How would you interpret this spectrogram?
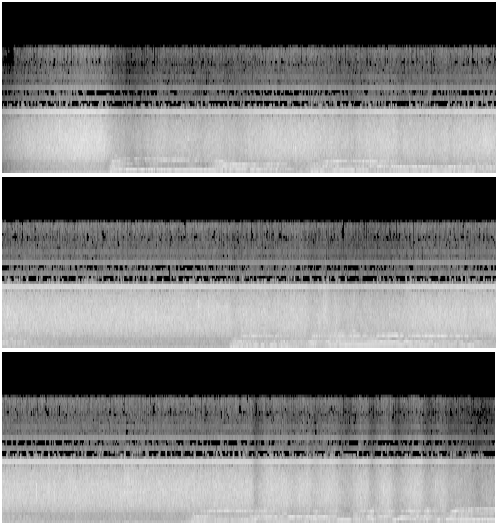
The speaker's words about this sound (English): But here's coyotes. Here's what a coyote right before the pack goes off.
